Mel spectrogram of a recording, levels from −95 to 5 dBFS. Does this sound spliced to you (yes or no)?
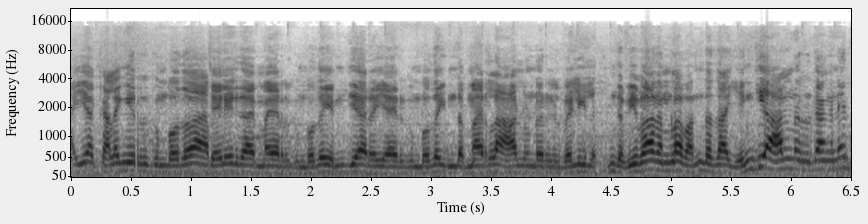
yes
